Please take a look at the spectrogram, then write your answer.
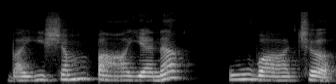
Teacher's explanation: this is vai, it's not ve, it's vai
